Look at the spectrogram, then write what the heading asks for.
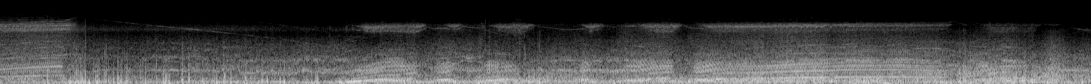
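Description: Supercharged LS V8 in a Nissan S13 Silvia, heard from on board, revving hard up and down while drifting. There are several quick rev rises, then a longer climb past the middle, with tyres squealing.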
